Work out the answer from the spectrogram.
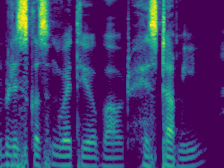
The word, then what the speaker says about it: histamine: that actually what is histamine? So you should pronounce it like that, hist and amine.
